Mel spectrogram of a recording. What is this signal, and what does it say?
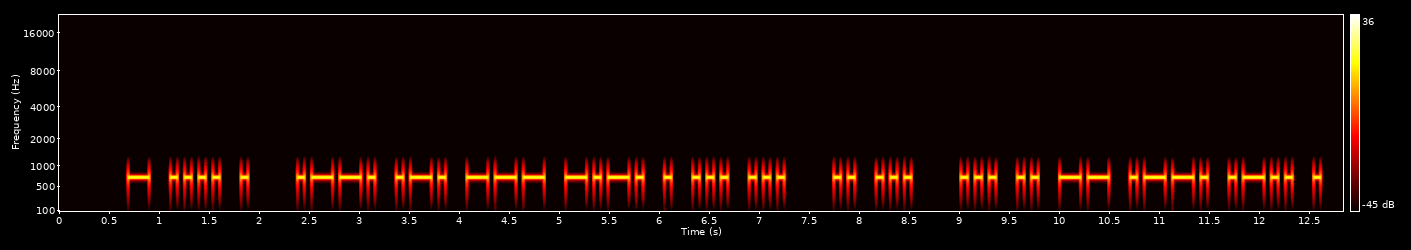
Morse code, heard as a keyed tone, about 17 wpm, 700 Hz. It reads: THE PROCESS IS SIMPLE
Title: Sentences from Top 1000 Words - Review Part 3 - 17wpm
